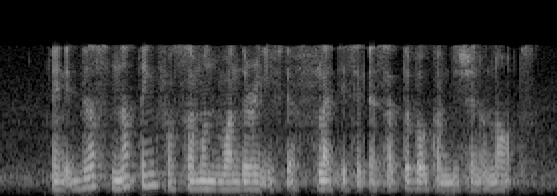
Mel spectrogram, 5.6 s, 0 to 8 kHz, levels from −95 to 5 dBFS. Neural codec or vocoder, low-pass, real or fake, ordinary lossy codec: none; 7.2 kHz; real; AAC, 16 kbps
